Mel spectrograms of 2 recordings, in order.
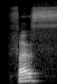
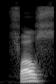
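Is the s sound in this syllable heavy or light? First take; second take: light; heavy. First: The s is light, with the tongue lowered. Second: The s is heavy, with the tongue raised. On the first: The speaker calls it wrong. "Bukan fas... lidahnya itu turun" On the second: The speaker calls it right. "huruf shad itu dia harus dibaca isti'la... sifat tebal atau disebut dengan tafkhim"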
